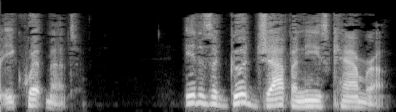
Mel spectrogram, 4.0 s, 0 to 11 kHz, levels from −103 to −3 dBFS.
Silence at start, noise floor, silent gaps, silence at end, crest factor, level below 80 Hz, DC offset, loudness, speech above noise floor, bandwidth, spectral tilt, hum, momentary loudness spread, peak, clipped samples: 0 s; under -90 dBFS; none; 0.15 s; 22 dB; -60 dBFS; under 0.1%; -21 LUFS; over 69 dB; 8 kHz; -5.5 dB/octave; none; 11 LU; 0 dBFS; under 0.1%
